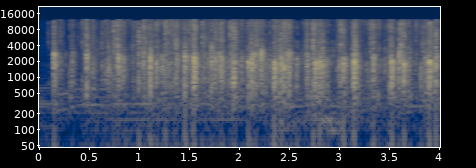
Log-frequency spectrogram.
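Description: A church congregation applauds and cheers for Jesus, with dense, sustained clapping and crowd noise that builds and continues throughout.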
